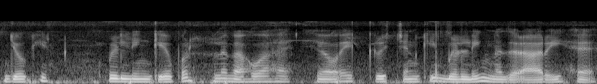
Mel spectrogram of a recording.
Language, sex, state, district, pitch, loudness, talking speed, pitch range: Hindi, male, Himachal Pradesh, Shimla, 125 Hz, -16 LUFS, 170 wpm, 115-130 Hz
